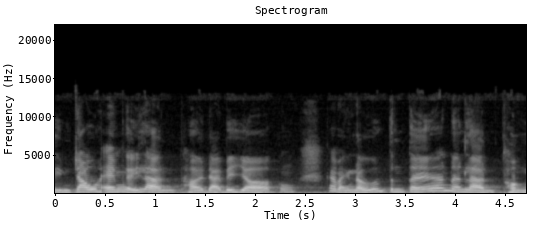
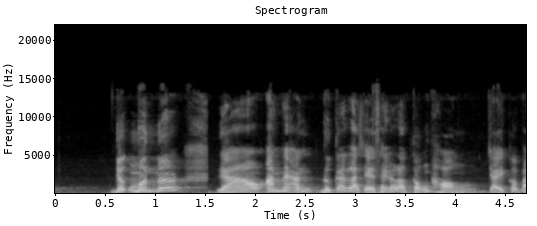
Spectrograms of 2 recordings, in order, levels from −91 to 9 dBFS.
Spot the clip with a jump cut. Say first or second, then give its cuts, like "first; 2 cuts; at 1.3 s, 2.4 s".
second; 1 cut; at 1.4 s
